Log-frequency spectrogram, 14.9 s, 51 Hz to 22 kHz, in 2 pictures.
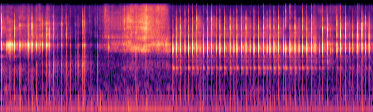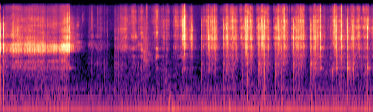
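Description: A small hollow pine wood hamster house is held and turned while long nails tap and scratch its sides. Rapid, dry clusters of tapping with a hollow tone around 2 kHz alternate with stretches of bright, rasping scratching. Each tap dies away almost instantly.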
